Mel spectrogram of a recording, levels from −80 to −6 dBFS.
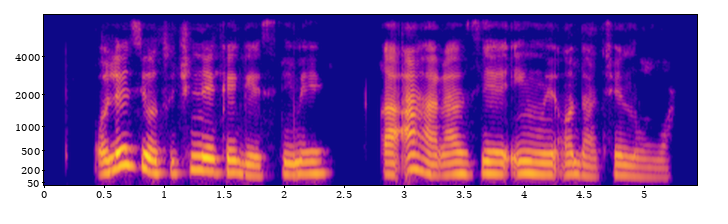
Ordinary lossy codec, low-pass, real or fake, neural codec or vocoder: none; 7.2 kHz; fake; codec, 44.1 kHz, 7.8 kbps, DAC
